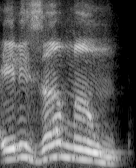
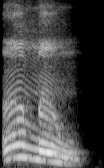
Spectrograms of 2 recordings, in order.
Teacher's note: É como se esse M aqui tivesse um som de U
